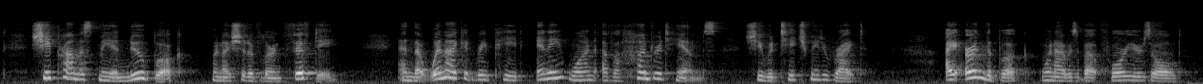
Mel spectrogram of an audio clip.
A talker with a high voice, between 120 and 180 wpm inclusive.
No: high, 215 Hz; fast, 205 wpm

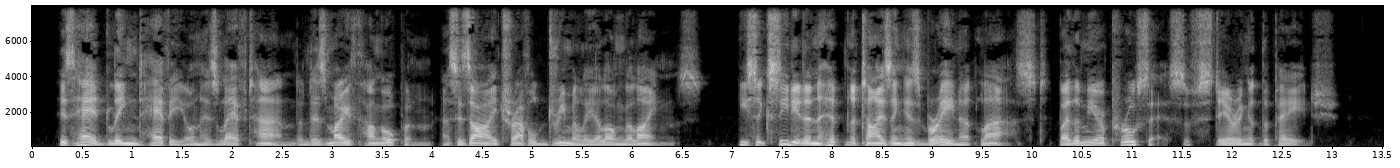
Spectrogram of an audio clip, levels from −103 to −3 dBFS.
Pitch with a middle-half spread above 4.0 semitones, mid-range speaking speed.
Yes: average, 4.5 semitones; average, 170 wpm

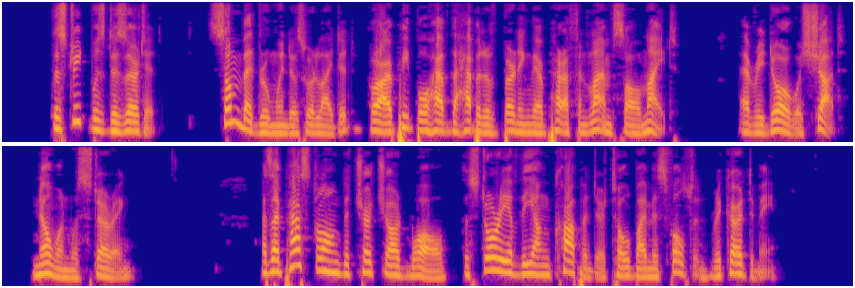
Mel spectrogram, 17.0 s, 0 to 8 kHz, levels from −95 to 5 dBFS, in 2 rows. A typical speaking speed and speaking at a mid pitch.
Yes: average, 175 wpm; medium, 155 Hz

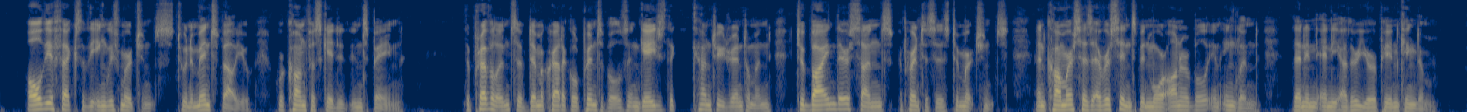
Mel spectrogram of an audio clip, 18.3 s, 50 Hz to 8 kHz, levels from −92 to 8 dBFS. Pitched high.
No: low, 110 Hz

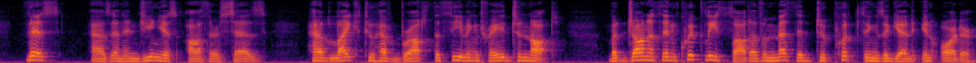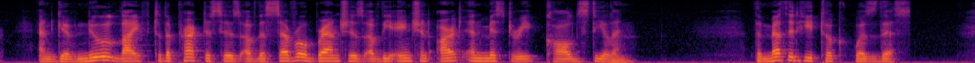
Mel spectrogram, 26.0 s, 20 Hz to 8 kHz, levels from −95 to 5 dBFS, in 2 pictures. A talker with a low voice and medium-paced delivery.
No: low, 130 Hz; slow, 125 wpm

